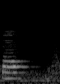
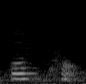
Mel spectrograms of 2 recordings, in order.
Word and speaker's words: কক্ষ: তারপরে দেওয়া আছে কক্ষ, এটার উচ্চারণ কক্ষ হবে না, এটার উচ্চারণ হয়ে যাবে কি, কক্ষ। তাহলে কি, যেহেতু স্বরেয়র পরে যুক্ত খ আছে, এই যুক্ত খ থাকার কারণে স্বরেয় ধ্বনির উচ্চারণটা কিসের মতো হয়ে যাবে, ও এর মতো হয়ে যাবে।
